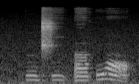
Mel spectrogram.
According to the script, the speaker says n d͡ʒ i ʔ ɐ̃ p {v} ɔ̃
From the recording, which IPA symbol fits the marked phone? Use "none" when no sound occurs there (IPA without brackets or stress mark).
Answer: w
